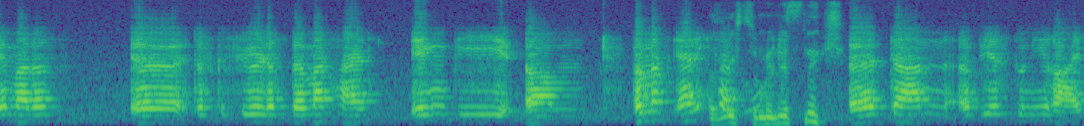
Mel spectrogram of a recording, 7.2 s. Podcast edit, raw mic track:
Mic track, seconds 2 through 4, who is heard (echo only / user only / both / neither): echo only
